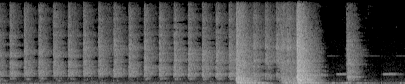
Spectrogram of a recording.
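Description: A switchgear vacuum circuit breaker's mechanism clicking evenly, about four clicks a second, then stopping. Two loud thuds about a second apart follow, then a smaller knock and two short high beeps near the end.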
